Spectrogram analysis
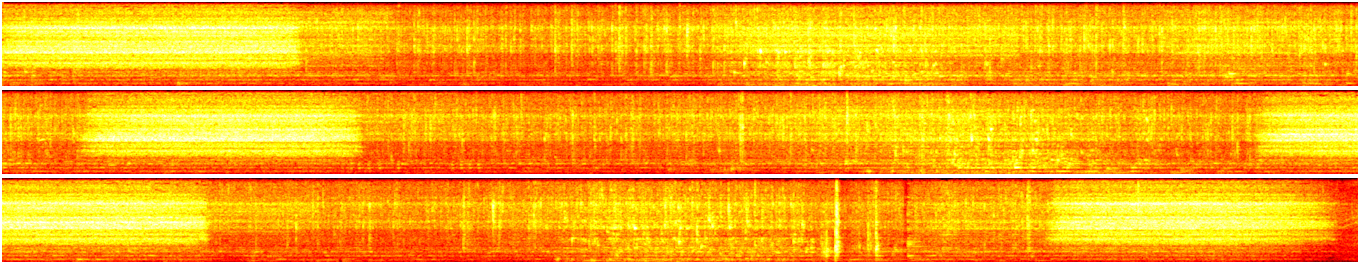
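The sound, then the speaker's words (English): Scuba breathing underwater through a self-contained regulator: four loud, steady hissing inhales alternate with three bubbly, gurgling exhales in a slow, even rhythm. “that is what it sounds like to breathe under the sea. Using scuba, or self-contained underwater breathing apparatus.”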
